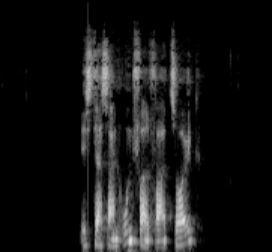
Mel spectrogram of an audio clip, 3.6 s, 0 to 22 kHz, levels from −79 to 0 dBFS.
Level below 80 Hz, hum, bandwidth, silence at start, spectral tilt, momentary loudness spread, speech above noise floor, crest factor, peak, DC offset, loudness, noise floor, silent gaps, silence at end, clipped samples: -58 dBFS; none; 15 kHz; 1.1 s; -2.5 dB/octave; 5 LU; 63 dB; 20 dB; 0 dBFS; under 0.1%; -16 LUFS; -80 dBFS; none; 1.05 s; under 0.1%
